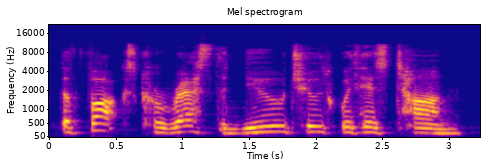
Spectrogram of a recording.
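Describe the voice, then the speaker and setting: A woman narrating a children's storybook as a read-aloud host, in an expressive, measured style. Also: lowish voice.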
